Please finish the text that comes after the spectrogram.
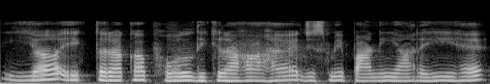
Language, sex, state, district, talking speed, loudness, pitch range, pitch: Hindi, female, Jharkhand, Ranchi, 160 wpm, -17 LUFS, 175-200 Hz, 185 Hz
